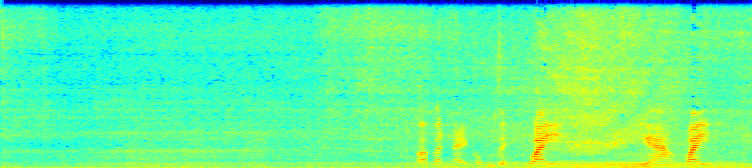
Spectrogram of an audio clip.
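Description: Traffic rumbles along a city street.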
